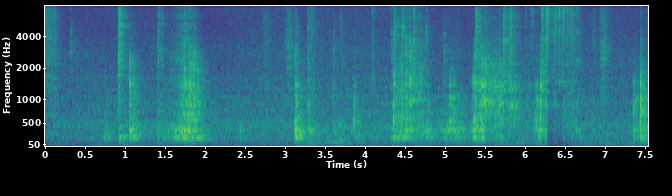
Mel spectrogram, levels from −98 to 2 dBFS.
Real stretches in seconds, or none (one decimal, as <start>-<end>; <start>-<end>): 0.0-7.5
